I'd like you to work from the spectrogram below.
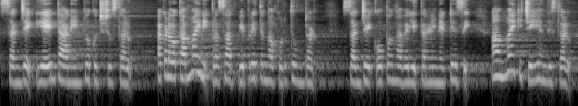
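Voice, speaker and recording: A woman with a Telugu accent narrating an audio story in a steady, even reading voice. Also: medium pitch, fast, soft background music. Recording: long hall reverb.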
